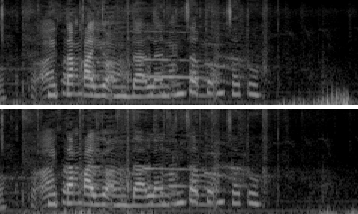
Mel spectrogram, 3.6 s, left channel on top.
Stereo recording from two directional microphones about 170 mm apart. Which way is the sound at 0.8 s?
25° left (ahead or behind).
